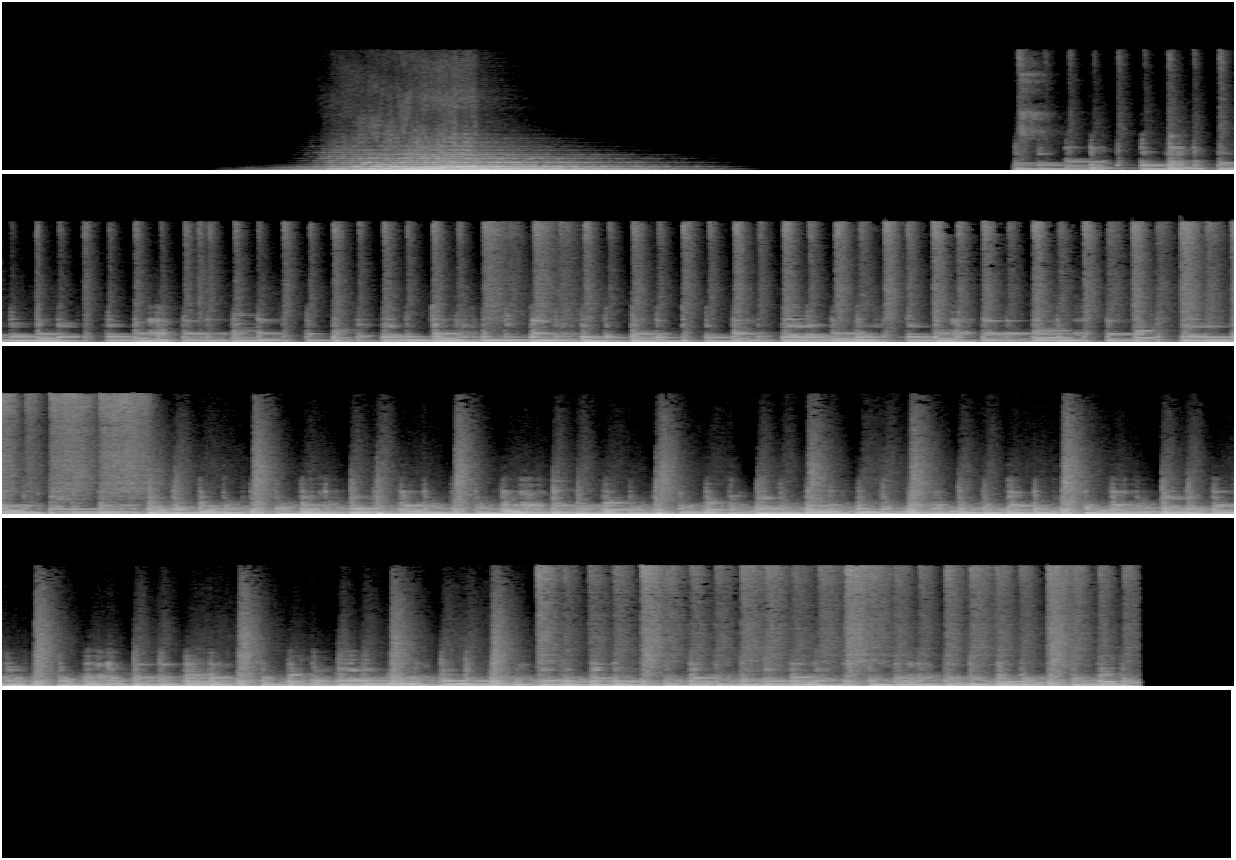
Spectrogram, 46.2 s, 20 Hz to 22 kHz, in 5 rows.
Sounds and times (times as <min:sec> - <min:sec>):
Music: 0:01.8 - 0:05.6, 0:07.6 - 0:36.3.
